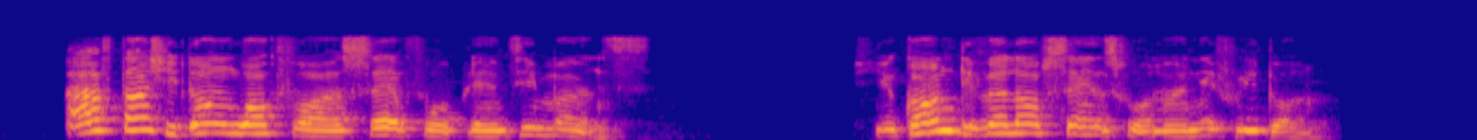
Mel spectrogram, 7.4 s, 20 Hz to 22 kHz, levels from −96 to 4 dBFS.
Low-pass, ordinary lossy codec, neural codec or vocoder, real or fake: 7.2 kHz; none; codec, 16 kHz, 8 kbps, FunCodec, trained on LibriTTS, 25 frames a second; fake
